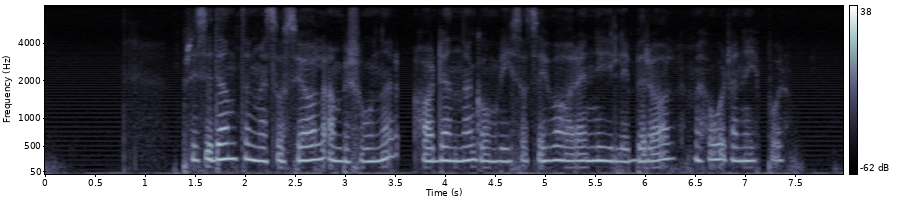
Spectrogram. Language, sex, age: Swedish, female, 20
